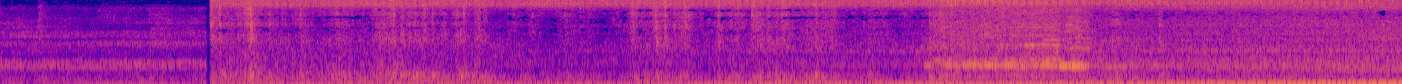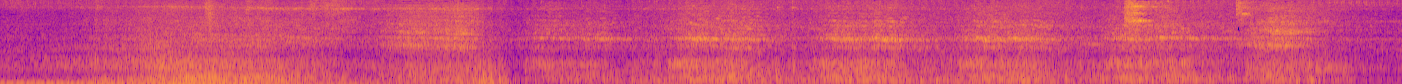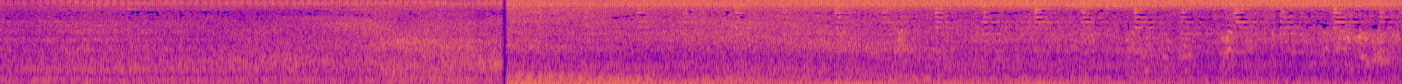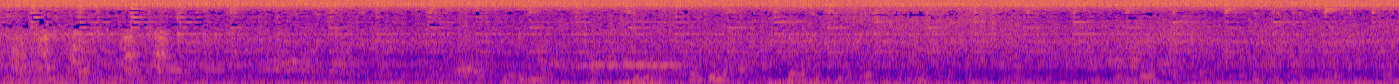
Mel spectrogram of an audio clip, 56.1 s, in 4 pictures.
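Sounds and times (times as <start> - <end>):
locomotive engine rumble: 0.0 - 56.0
train wheels clacking on rail joints: 2.1 - 29.5.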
